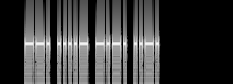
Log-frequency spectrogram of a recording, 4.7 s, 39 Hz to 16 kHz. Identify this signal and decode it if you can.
Morse code, heard as a keyed tone, about 21 wpm, 700 Hz. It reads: G4CF
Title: DXCC-100 Call Signs - 4 Characters - Repeated 3x - 22wpm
